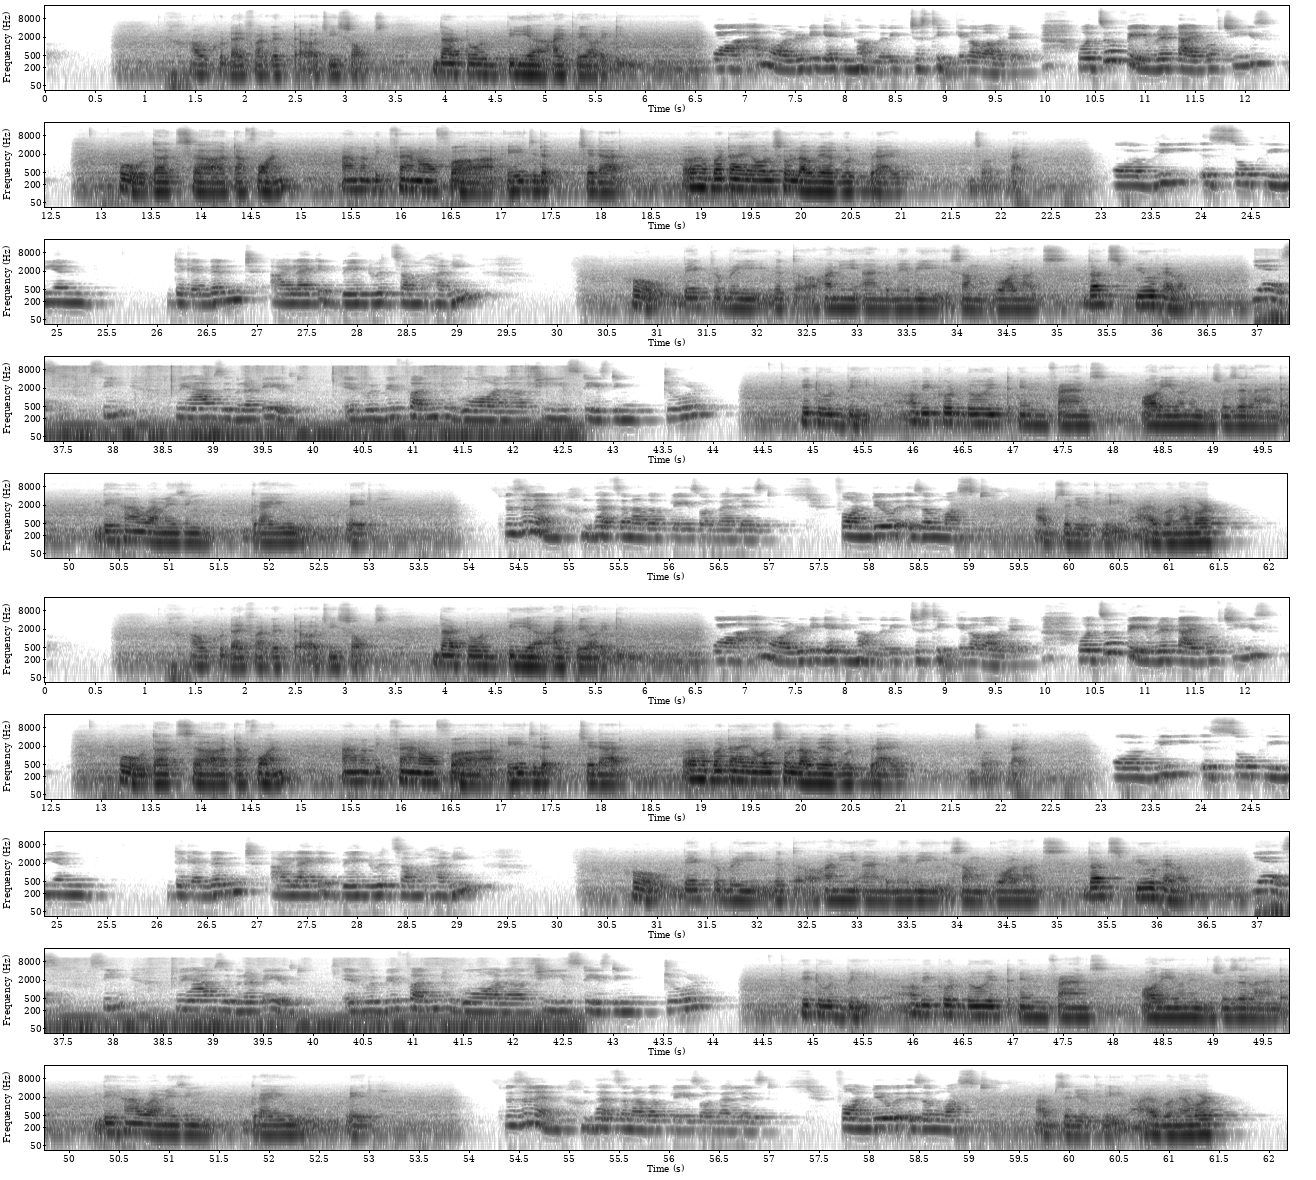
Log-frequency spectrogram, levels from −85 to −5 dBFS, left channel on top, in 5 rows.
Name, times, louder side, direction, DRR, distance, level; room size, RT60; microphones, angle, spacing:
voice 1, 0.7-6.6 12.7-22.9 30.2-36.9 44.3-53.9 59.1-61.4, equal, 5° left, 0.3 m, -23 dB
voice 2, 6.7-12.2 23.1-25.3 26.1-29.1 29.4-29.5 36.9-39.8 40.3-43.9 54.3-56.9 57.3-59.2, left 1 dB, 25° left, 0.8 m, -30 dB
sound 1, 37.0-42.7, left 1 dB, 75° left, 0.4 m, -31 dB
2.9 x 2.2 x 2.7 m
head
